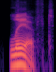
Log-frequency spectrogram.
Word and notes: lift: American English

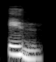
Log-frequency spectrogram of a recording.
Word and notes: IN: Indian

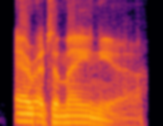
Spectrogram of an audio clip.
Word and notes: erotomania: British English

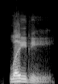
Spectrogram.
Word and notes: lady: American English

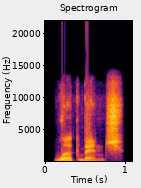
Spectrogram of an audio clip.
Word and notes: workbench: British English

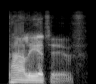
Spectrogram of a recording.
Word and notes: palliative: British English

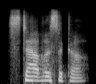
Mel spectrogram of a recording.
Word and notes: stavesacre: Indian

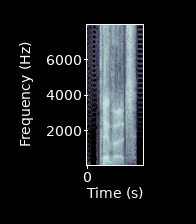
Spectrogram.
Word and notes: pivot: British English

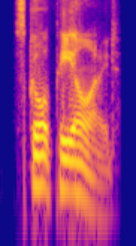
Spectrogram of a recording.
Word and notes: scorpioid: British English

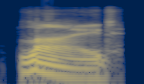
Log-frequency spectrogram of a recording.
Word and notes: lied: British English

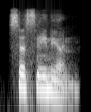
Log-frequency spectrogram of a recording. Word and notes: Sassanian: Indian

